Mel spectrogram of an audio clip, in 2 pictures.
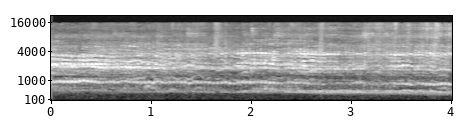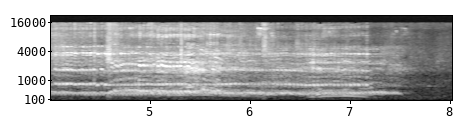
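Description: A long, high-pitched cry held by children's voices for about seven and a half seconds, wavering slightly and sagging in pitch in its second half before cutting off near the end.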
